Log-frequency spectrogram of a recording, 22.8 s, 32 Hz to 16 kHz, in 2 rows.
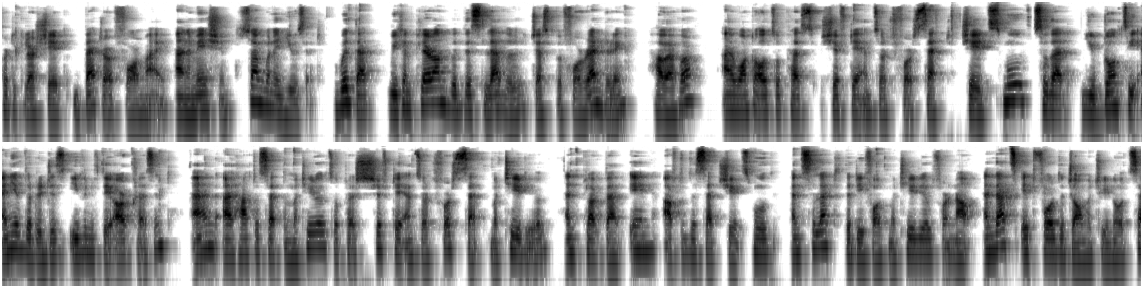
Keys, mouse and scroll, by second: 0.5-2.2 middle drag, 3.5 middle click, 12.5 click, 13.1-13.5 middle drag, 19.4-20.4 drag, 21.9 middle click.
